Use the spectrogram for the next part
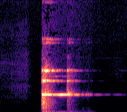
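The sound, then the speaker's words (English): A coin flipped to decide heads or tails lands with two quick metallic clinks, the second a short bounce, followed by a thin high ring that fades out. No voices. “The coin says you're staying.”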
